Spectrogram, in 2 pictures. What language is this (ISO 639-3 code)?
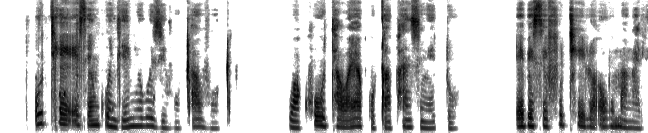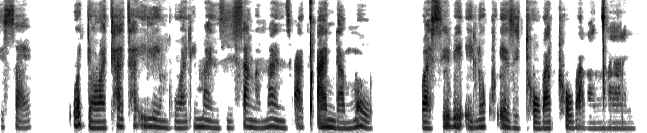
nde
